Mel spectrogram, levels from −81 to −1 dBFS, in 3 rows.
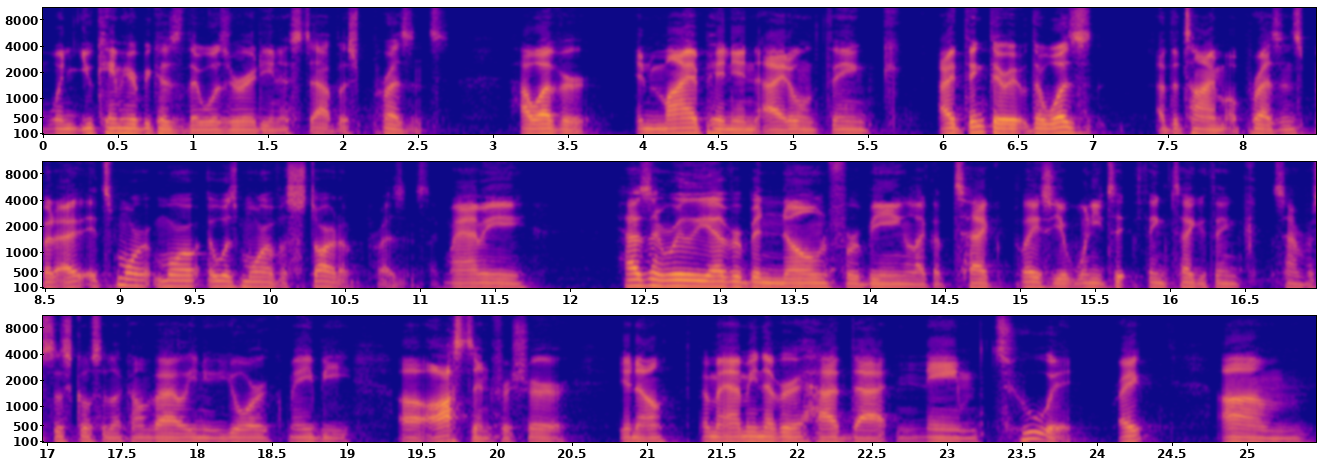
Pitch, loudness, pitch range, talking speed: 110 Hz, -27 LUFS, 100-115 Hz, 190 wpm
